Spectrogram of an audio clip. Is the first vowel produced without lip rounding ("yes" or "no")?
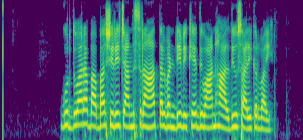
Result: no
